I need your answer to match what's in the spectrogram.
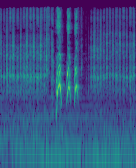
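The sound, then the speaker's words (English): A Cocker Spaniel lets out three quick, sharp barks, loud against a soft, steady rhythmic background that continues before and after. “she was kind to the neighbor's dog, Gretchen, giving the Cocker Spaniel extra food and pets”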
